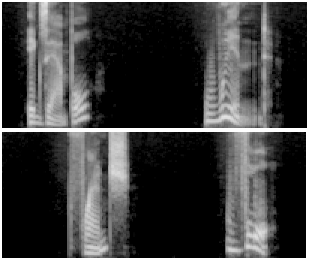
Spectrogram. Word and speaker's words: vent: The N at the end of the word is not fully pronounced. Example, wind. French, vent. vent Let's practice this soft nasal sound.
